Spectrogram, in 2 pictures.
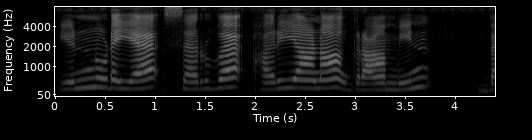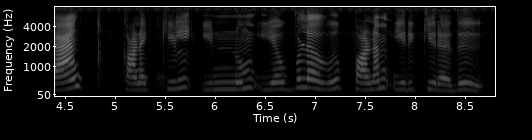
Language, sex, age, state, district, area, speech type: Tamil, female, 45-60, Tamil Nadu, Cuddalore, rural, read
